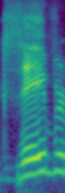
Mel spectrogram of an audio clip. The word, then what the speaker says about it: Xavier: Arm coming from now I said Xavier because Xavier McDaniel pronounces the X and um Professor Xavier from the X-Men it's always I'm hitting the X I'm not saying Xavier that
